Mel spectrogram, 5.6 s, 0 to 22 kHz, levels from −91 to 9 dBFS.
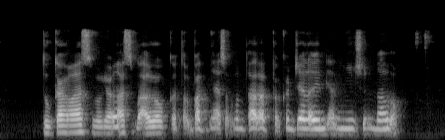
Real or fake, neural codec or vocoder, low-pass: fake; autoencoder, 22.05 kHz, a latent of 192 numbers a frame, VITS, trained on one speaker; 9.9 kHz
